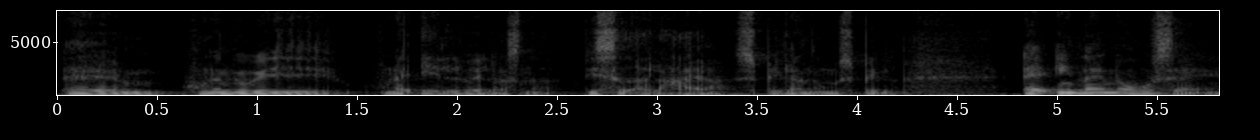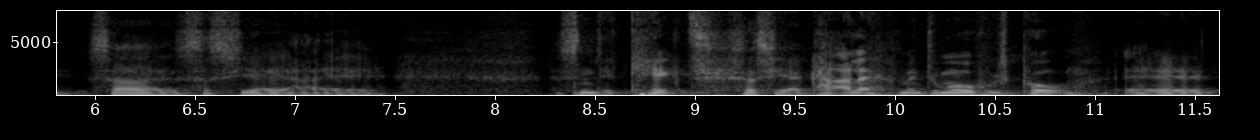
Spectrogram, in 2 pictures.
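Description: Gravelly low-voiced man telling a story. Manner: animated, acts out quoted dialogue. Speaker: podcast host. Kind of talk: personal storytelling.

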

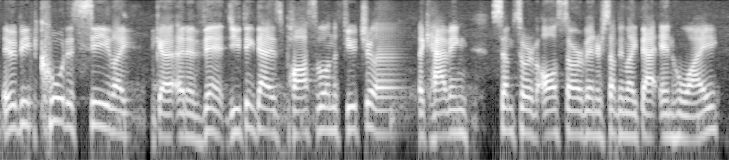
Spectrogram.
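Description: A young man hosting a casual podcast, chatty and upbeat, asking questions in quick bursts. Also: mid-range voice, steady tone, a little hiss or hum. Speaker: podcast host.

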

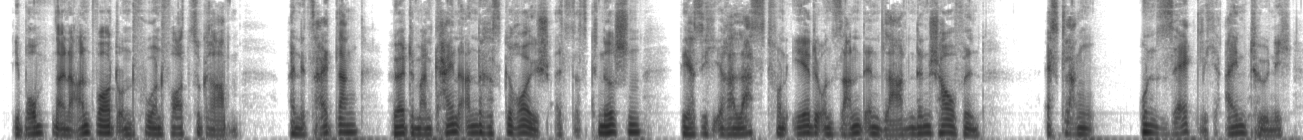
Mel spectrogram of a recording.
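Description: Male audiobook reader, deep and steady, dry studio sound. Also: no echo. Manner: measured, even storytelling. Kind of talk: reading a classic novel aloud.

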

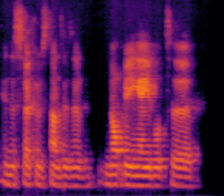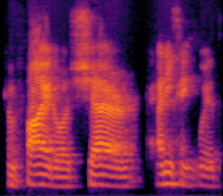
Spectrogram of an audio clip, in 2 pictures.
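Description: An earnest man co-hosting a podcast, keeping his voice level and even as he reflects. He stumbles over repeated words while he thinks. The sound is roomy and a little dull, like a lo-fi room recording. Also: on the low side, unhurried. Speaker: co-host. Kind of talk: podcast conversation.

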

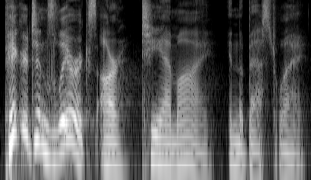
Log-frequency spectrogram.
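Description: A man co-hosting a casual music podcast, jokey and quick to laugh. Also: mid-range voice, slightly rough. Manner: jokey, laughs often, animated. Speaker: podcast co-host.

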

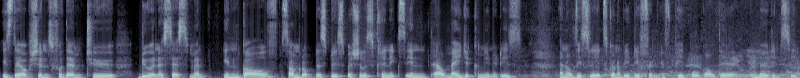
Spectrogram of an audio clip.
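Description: A woman talking in an interview discussion, halting and thoughtful as she works out her points. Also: fairly low pitch, level tone, a crowd in the background.

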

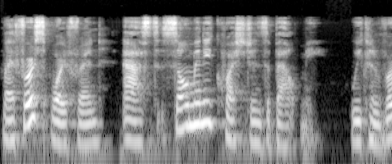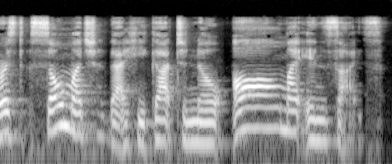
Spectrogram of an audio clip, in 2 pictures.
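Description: An author and podcast host with a notably low voice reads her personal essay aloud, very animated yet deliberate and measured, pausing between phrases for emphasis.

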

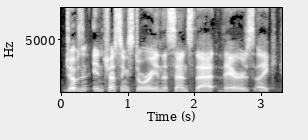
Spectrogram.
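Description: A man's voice: fairly low pitch, normal speed, clear, resonant tone. A young man co-hosting a church podcast, talking casually and jokingly about a Bible story with lots of fillers. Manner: relaxed, jokey, full of fillers. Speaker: podcast co-host. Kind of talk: casual chat about Scripture.

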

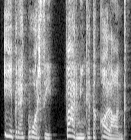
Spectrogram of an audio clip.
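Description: A woman's voice: on the low side, animated, gravelly, husky, full character voice. A woman voicing a curious, brave little boy in a children's storybook. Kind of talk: storybook character voice.

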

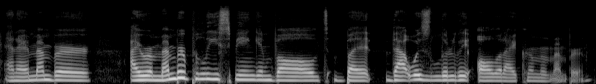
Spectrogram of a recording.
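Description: A woman's voice: mid-range voice, fairly even intonation, brisk, mellow, no echo. A woman in her twenties hosting a podcast, telling a personal story in a candid, rambling way and swearing often. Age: 20s. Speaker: podcast host.

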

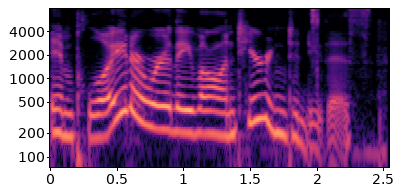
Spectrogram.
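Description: A woman's voice: mid-range voice, big pitch swings, moderate pace. Bouncy, wide-ranging, curious woman. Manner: eager and curious, gasping and exclaiming, many questions. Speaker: podcast co-host. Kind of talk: casual chat.

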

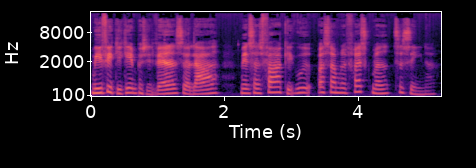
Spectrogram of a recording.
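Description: A woman reads a children's chapter book aloud in a calm, gentle storytelling voice. Her pitch sits in the middle of the range. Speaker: storybook reader.

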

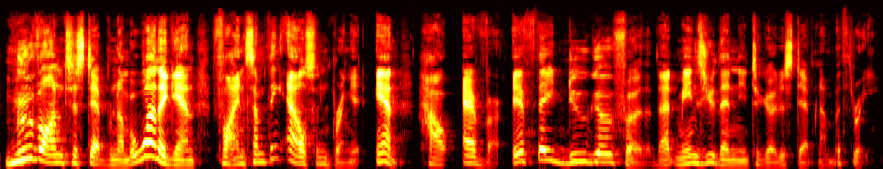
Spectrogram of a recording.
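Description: A man hosting a podcast, talking enthusiastically about running tabletop games, slipping into playful accents now and then. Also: sits high. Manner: animated, slips into playful put-on accents. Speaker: podcast host giving game master advice. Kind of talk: enthusiastic solo podcast talk.

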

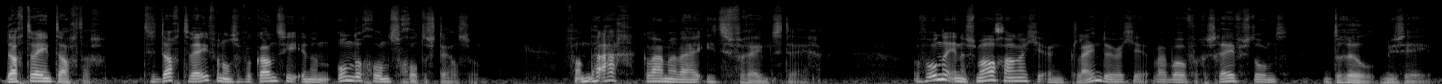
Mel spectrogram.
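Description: Expressive male storybook narrator. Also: medium pitch, unhurried, no room sound. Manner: expressive, playful read-aloud delivery. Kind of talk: storybook reading aloud.

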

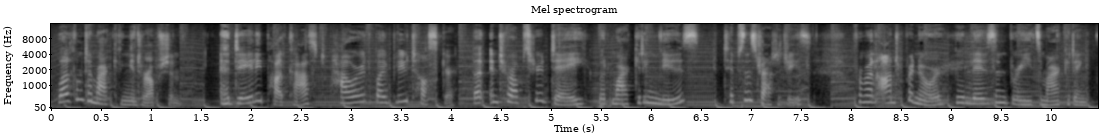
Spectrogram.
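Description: Lively female announcer over music. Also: medium pitch, fairly quick. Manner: polished, announcer-like. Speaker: show announcer. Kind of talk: scripted intro and outro voice-over. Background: music bed.

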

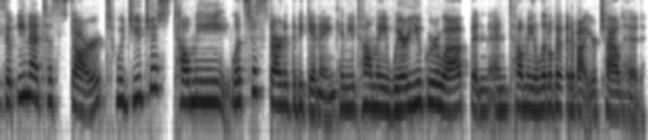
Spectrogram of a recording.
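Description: A woman's voice: mid-range voice, moderate pace, few pauses. A woman hosting an interview show, encouraging her guest with frequent affirming murmurs. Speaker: podcast host.

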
